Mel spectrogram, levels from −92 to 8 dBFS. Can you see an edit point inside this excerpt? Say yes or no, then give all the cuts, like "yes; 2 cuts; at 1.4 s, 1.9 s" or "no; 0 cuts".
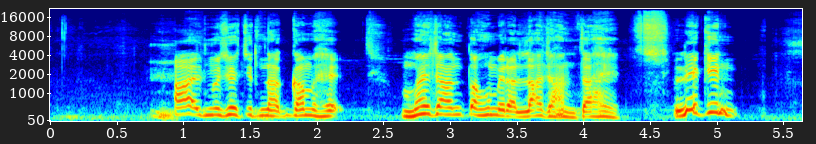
no; 0 cuts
